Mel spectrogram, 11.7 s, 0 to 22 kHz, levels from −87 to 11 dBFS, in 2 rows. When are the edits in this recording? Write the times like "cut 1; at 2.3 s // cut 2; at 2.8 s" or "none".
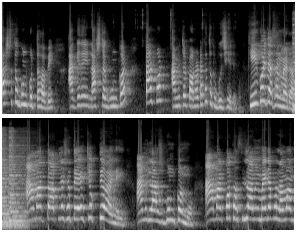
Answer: none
